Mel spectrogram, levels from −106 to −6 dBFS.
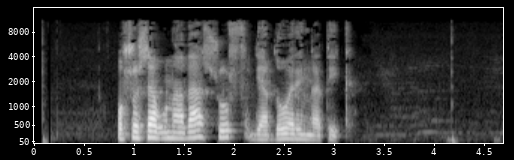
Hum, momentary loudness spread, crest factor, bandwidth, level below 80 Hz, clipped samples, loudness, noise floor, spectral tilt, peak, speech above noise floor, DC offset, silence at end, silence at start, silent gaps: none; 13 LU; 22 dB; 11.5 kHz; -68 dBFS; under 0.1%; -23 LUFS; -71 dBFS; -5.5 dB/octave; -4 dBFS; 48 dB; under 0.1%; 1.65 s; 0.85 s; none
